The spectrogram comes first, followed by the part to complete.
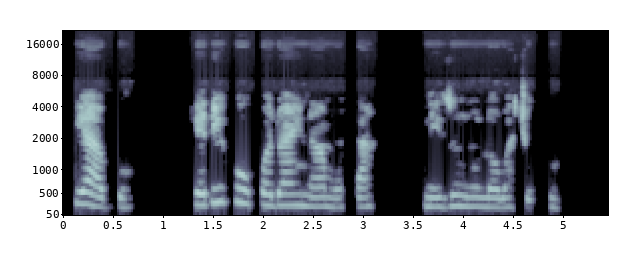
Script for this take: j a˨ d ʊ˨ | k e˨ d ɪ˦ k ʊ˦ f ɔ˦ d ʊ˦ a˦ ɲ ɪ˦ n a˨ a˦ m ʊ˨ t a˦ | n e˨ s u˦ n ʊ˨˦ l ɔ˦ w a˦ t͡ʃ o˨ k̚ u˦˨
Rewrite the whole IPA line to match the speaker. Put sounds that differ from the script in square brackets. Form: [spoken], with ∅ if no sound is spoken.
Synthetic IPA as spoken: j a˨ [b] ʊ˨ | k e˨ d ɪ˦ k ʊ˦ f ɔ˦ d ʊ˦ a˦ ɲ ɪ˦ n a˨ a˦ m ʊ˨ t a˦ | n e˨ [z] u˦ n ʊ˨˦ l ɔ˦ w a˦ t͡ʃ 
